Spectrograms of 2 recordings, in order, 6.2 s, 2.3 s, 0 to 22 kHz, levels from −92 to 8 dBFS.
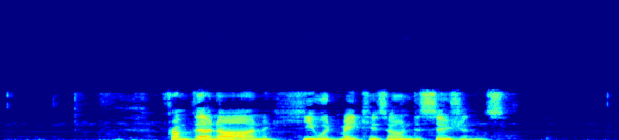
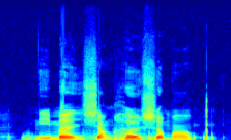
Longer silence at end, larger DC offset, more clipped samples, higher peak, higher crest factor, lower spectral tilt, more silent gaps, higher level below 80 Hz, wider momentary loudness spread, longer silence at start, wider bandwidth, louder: first, 1.15 s vs 0.4 s; neither; neither; second, -10 dBFS vs 0 dBFS; about the same, 20 dB vs 16 dB; about the same, -4.5 dB/octave vs -5 dB/octave; neither; second, -64 dBFS vs -54 dBFS; about the same, 15 LU vs 13 LU; first, 1.2 s vs 0.25 s; second, 8.4 kHz vs 13.5 kHz; second, -29 LUFS vs -16 LUFS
